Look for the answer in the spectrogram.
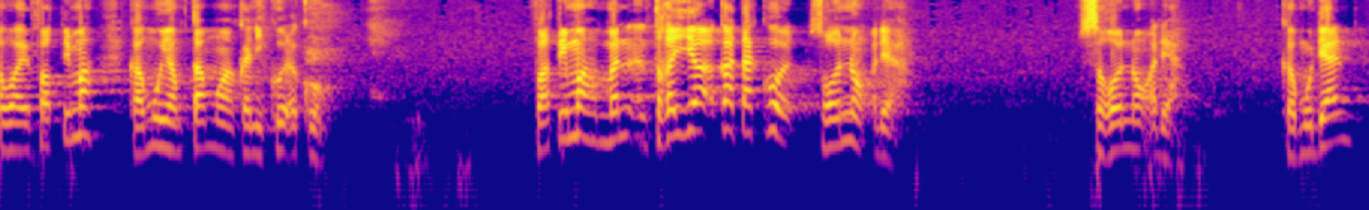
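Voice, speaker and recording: A man preaching a storytelling sermon, animated, with many rhetorical questions to the audience. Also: sits high. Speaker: religious preacher.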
